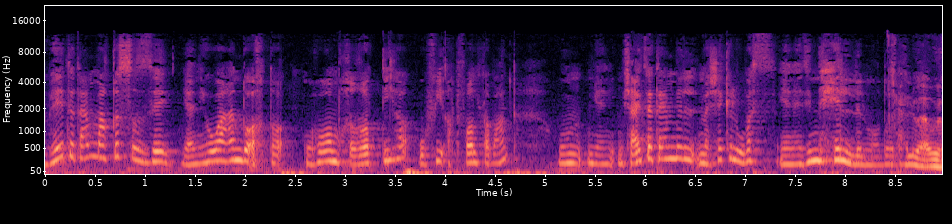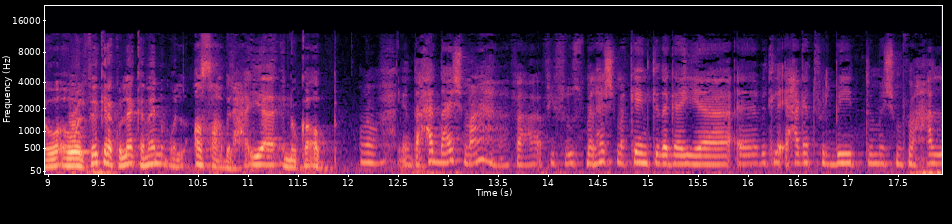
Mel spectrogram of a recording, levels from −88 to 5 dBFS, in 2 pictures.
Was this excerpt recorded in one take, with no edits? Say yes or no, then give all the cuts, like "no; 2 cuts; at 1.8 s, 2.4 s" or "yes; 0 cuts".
no; 2 cuts; at 12.5 s, 14.3 s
